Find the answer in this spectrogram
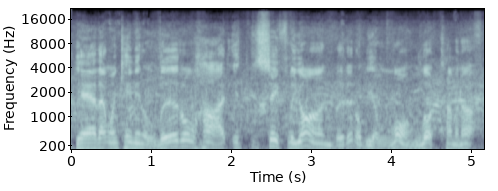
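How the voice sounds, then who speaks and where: A man acting as a golf commentator, calling play in a measured, polished broadcast delivery. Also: medium pitch, expressive, background noise, close to an everyday voice. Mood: measured, encouraging. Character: male TV golf play-by-play announcer.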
